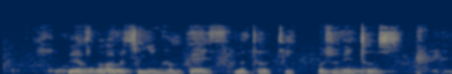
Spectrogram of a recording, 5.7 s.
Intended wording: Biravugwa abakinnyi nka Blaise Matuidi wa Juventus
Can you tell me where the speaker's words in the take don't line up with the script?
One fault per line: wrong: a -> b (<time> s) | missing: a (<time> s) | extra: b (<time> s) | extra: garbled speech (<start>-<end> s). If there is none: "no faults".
no faults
